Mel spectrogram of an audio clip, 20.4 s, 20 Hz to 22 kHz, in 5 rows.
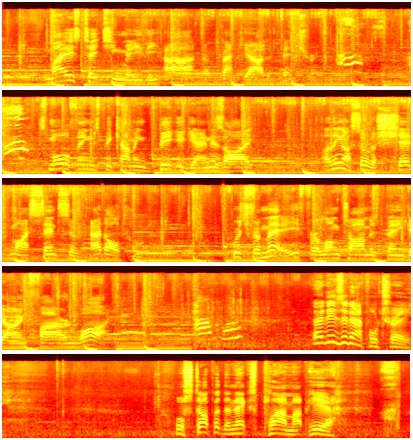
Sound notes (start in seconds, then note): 4.0 squeals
